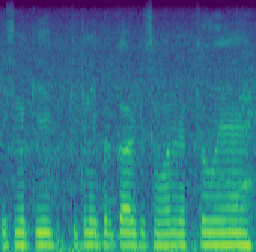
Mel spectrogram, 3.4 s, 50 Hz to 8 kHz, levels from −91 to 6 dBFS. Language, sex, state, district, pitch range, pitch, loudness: Hindi, male, Uttar Pradesh, Shamli, 140-145 Hz, 140 Hz, -15 LUFS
